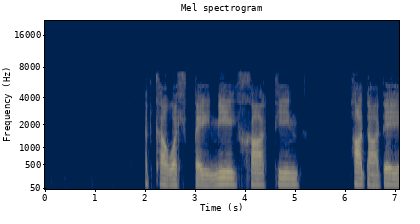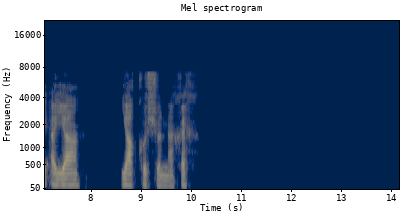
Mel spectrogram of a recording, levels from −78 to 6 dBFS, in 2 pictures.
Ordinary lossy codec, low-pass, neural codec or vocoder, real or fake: AAC, 32 kbps; 7.2 kHz; codec, 16 kHz, 4.8 kbps, FACodec; fake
